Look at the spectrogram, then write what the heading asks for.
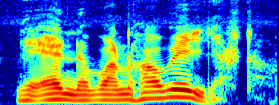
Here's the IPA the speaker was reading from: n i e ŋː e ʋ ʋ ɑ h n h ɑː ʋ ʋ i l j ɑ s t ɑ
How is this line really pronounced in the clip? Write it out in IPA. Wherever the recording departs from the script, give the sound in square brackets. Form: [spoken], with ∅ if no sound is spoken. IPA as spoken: n i e [nː] e ʋ ʋ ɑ [∅] n h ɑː ʋ ʋ i l j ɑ s t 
